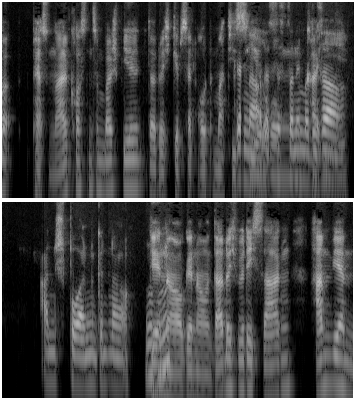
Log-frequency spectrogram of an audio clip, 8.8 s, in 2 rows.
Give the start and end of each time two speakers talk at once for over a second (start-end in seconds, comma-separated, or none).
2.9-4.3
